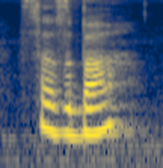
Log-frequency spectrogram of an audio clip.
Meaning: 1. typesetting 2. rate (price or fee determined in relation to a particular scale or standard)
- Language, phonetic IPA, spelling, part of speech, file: Czech, [ˈsazba], sazba, noun, Cs-sazba.ogg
